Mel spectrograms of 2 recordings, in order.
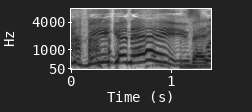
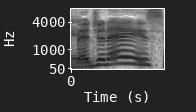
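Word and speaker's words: Vegenaise: It rhymes with mayonnaise. It should be veganase. But it's veganase.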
